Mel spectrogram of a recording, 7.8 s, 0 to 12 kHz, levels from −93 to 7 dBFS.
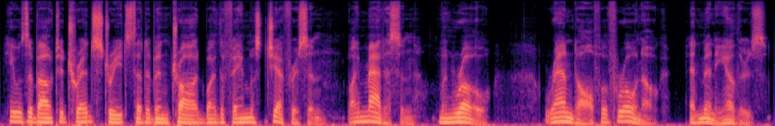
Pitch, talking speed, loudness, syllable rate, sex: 105 Hz, 180 wpm, -17 LUFS, 5.3 syllables/s, male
